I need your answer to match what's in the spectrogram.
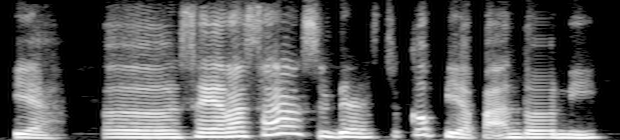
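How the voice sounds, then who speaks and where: Woman, meeting moderator, soft halting speech, muffled call line. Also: medium pitch, big pitch swings, no echo. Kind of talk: hosting a prayer meeting call. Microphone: video call. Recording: dull lo-fi video call audio.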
